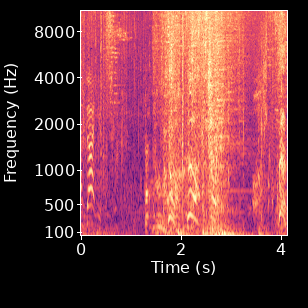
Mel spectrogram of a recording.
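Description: Blows strike during a fight.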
